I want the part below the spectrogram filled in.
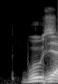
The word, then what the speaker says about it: Worcester: No, Worcester with a W. Worcester. Rhymes with rooster. Worcester.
